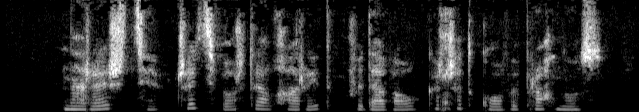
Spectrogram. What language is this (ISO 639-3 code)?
bel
